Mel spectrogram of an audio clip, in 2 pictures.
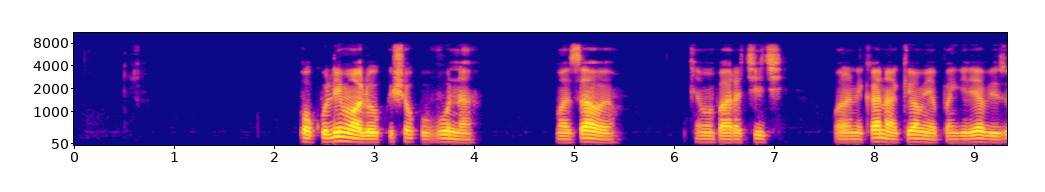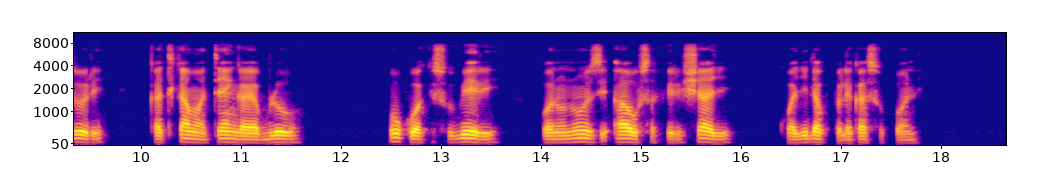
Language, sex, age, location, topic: Swahili, male, 25-35, Dar es Salaam, agriculture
